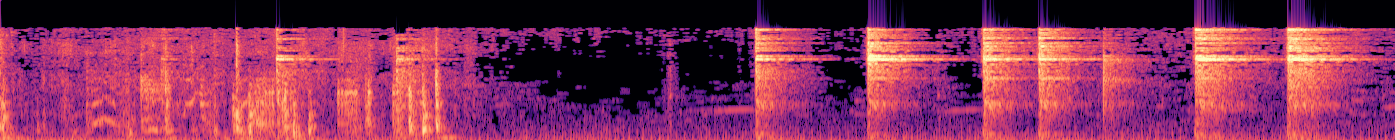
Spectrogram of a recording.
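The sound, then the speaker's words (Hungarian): A blacksmith's hammer rings on an anvil, striking a horseshoe with about seven loud metallic blows in an uneven rhythm. Softer clattering comes before the blows begin. “A patkót majd fölveri gyorsan a Krisznóci kovács.”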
